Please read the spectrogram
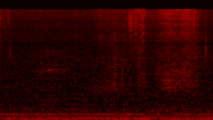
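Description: Near silence: room tone with a steady faint low hum, and faint rustling in the second half as the paper and card mini album is handled open.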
